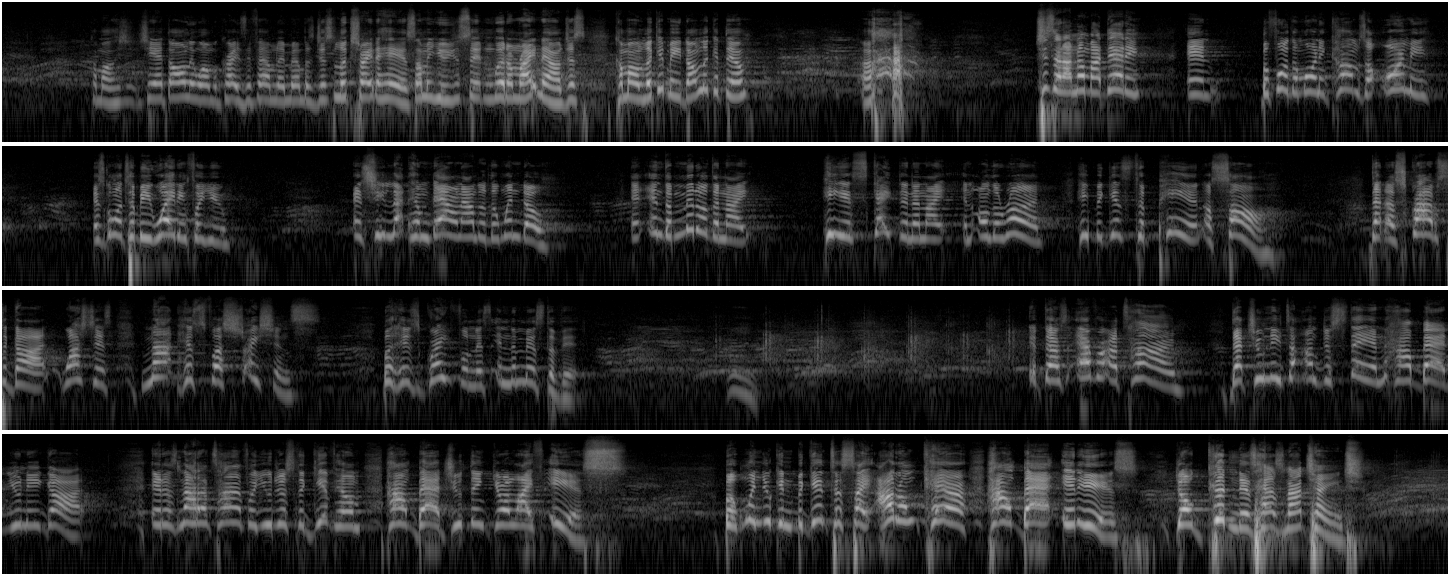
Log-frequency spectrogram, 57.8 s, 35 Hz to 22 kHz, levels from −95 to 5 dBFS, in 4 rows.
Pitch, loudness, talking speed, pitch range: 335 Hz, -38 LUFS, 160 wpm, 285-370 Hz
